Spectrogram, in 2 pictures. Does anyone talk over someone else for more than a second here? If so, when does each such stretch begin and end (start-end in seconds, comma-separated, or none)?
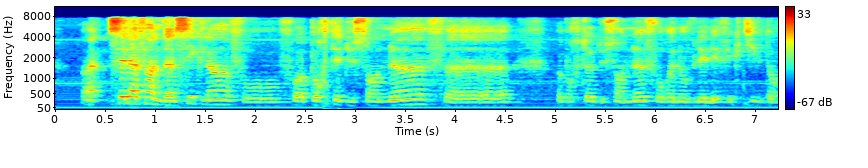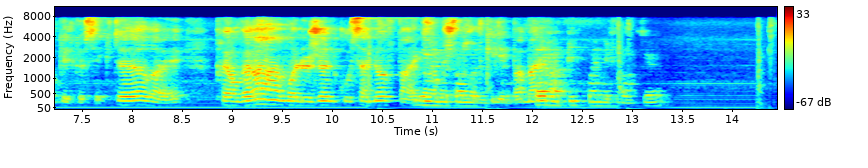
10.8-12.2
